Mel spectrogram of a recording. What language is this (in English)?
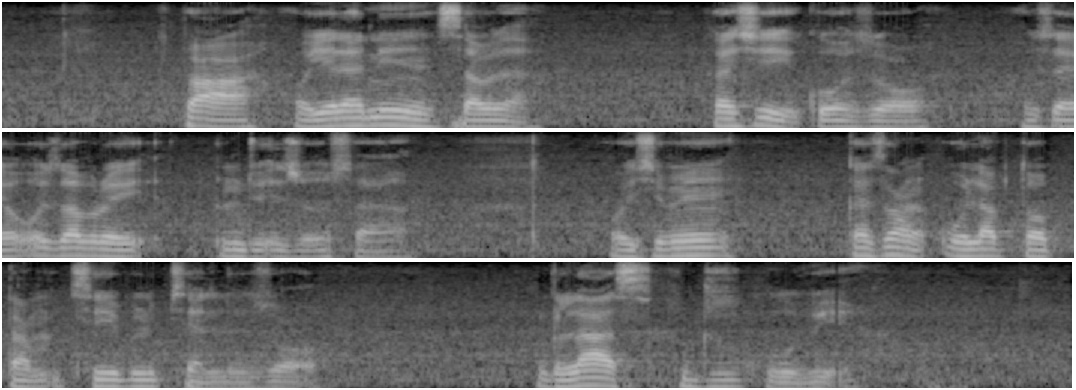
Dagbani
